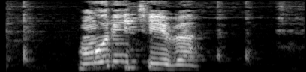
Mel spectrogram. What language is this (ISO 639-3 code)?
por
